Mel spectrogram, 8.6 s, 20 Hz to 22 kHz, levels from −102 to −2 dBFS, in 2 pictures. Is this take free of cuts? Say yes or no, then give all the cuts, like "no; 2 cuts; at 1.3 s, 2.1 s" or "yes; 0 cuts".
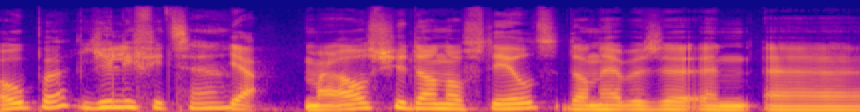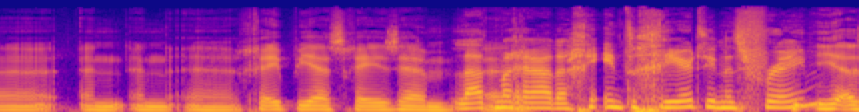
yes; 0 cuts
